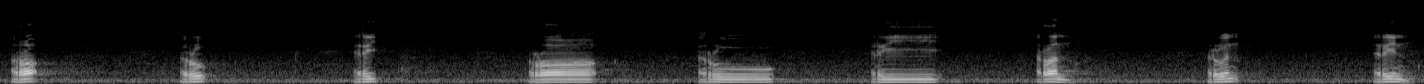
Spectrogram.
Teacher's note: on va rouler le R avec la langue, comme dans la langue espagnole ou italienne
